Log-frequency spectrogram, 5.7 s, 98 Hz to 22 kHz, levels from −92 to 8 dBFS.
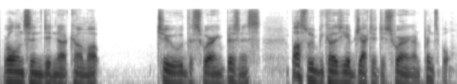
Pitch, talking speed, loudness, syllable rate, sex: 100 Hz, 180 wpm, -19 LUFS, 6.7 syllables/s, male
